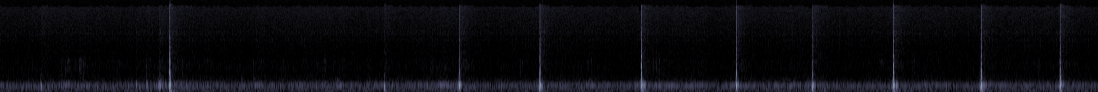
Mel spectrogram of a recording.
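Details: Auscultatory blood pressure measurement: sharp, regular tapping Korotkoff sounds emerge over a low steady hum during cuff deflation.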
